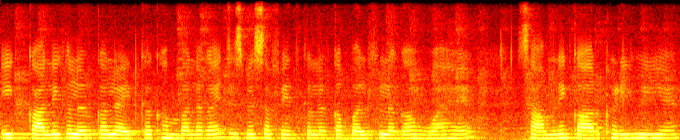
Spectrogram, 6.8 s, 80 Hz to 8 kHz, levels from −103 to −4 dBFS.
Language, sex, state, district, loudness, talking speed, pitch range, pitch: Hindi, female, Chhattisgarh, Balrampur, -18 LUFS, 205 wpm, 210-220 Hz, 215 Hz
